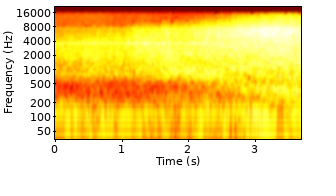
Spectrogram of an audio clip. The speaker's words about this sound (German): Um Wirklichkeit über Amanda aus erster Hand herauszufinden, steige ich in ein Flugzeug.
